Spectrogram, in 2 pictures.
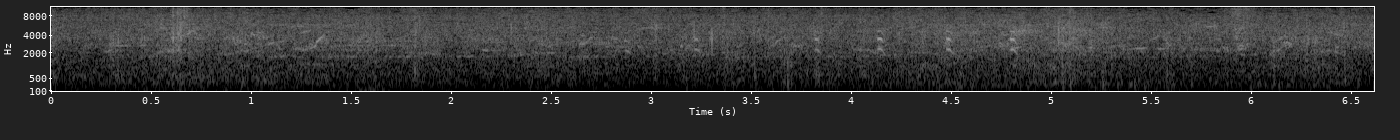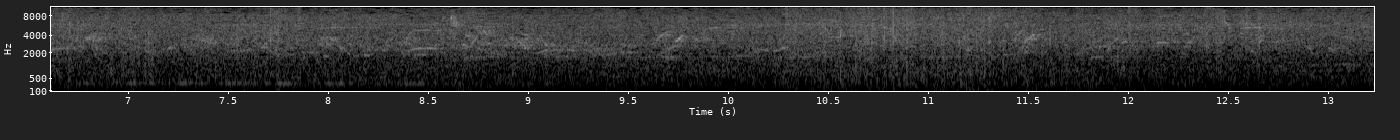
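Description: Faint natural ambience: a steady hiss with many short, faint high chirps scattered through it.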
